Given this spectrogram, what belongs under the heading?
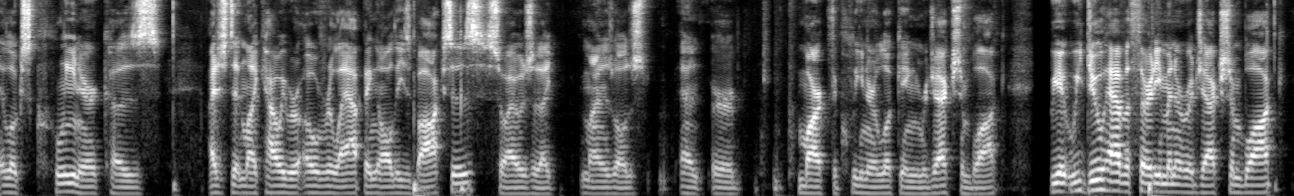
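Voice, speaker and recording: A man's voice: fairly low pitch, smooth. A young man hosting his own video, talking casually through a chart on screen, joking at his own mistakes and restarting his sentences as he thinks aloud. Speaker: trading video host. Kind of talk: screen-share chart walkthrough.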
